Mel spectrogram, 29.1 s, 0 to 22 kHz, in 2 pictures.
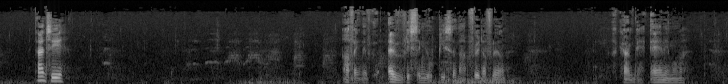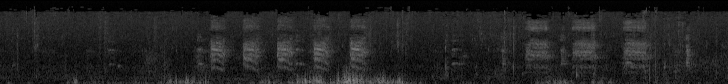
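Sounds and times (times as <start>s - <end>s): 
speech: 0.7s - 1.4s, 6.9s - 10.3s, 12.4s - 13.8s
crows cawing: 18.8s - 22.0s, 25.1s - 27.7s.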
